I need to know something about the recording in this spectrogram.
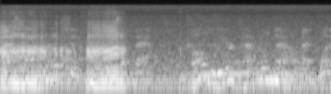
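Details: A sleeping Chihuahua, said to snore as loud as some humans and possibly to have sleep apnea, gives a rasping, buzzy snore in the first second and a half, then quieter breathing in a still room.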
